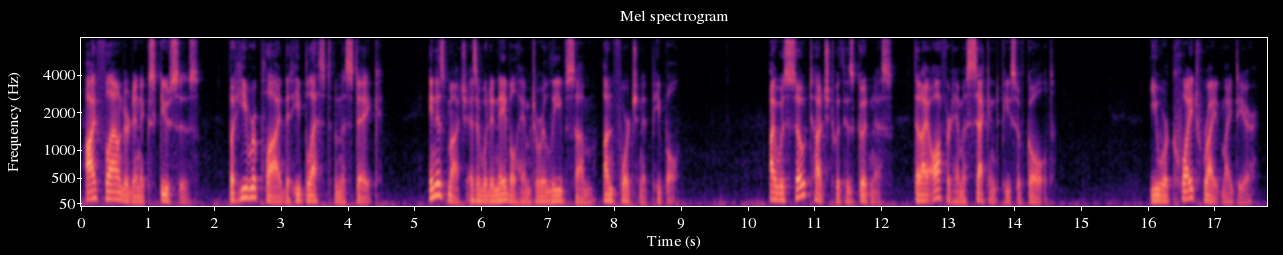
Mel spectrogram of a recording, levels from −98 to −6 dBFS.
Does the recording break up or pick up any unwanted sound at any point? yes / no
no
